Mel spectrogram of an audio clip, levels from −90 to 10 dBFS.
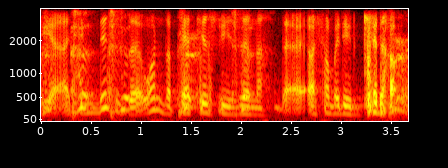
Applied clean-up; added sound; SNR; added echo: none; Cough; 9 dB; none.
